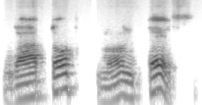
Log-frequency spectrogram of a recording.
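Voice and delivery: slow, clear dictation pace; teacher dictating slowly. Shown as a demonstration. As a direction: dictate it slowly so they can write. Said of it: "Vamos a ponerle igual".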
